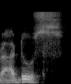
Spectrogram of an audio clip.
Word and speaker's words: ADUS: So, Patrick, before we talk about, and I'm not sure how you pronounce, is it ADUS or ADUS?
